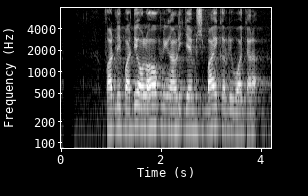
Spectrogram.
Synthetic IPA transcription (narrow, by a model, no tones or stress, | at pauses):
fadlip̬adiɔlɔɦɔk̚niŋalid͡ʒɛmsbajkərdiwuaɲt͡ʃaɾa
